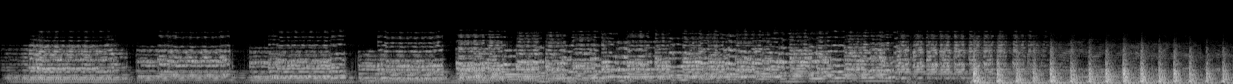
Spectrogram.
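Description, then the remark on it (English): A steady series of loud knocks on the Rogers sisters' door by police officers, several blows in a quick even rhythm, arriving after a dramatic burst of orchestral music that keeps playing underneath; no one answers. “No use, boys. No one's going to answer the door.”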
